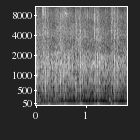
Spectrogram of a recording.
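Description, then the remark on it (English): A crowd claps steadily for an introduced rowing head coach of Temple University in Philadelphia, a dense, even patter of many hands at moderate volume, filling the short stretch without pause or any voices. “Round of applause, everybody.”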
